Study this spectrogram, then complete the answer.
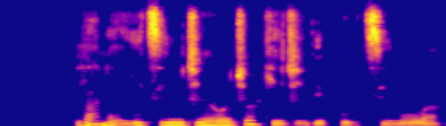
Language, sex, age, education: Yoruba, male, 15-29, tertiary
